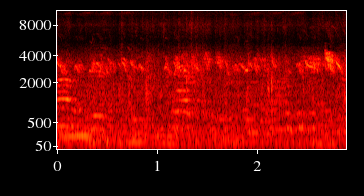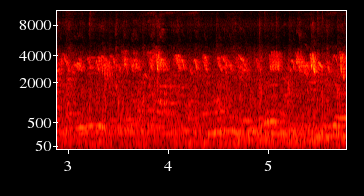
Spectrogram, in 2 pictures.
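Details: Sonali chickens, also called golden chickens, kept on a farm; a dense, continuous chorus of high, thin peeps from many birds overlapping throughout, with faint low murmuring and clucking beneath.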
